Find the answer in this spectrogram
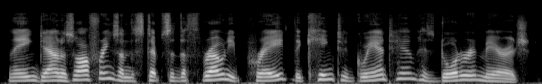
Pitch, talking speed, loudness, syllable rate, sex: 190 Hz, 230 wpm, -19 LUFS, 5.2 syllables/s, female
